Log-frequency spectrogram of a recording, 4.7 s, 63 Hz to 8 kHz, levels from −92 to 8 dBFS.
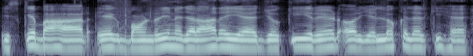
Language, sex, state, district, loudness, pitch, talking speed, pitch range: Hindi, male, Jharkhand, Ranchi, -15 LUFS, 130 Hz, 200 wpm, 125-140 Hz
